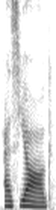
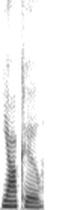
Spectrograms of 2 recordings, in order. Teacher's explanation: the final consonant, botchim, should be pronounced without a burst of sound. For example, let's look at the pronunciation of the word, yog.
